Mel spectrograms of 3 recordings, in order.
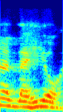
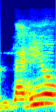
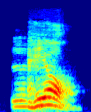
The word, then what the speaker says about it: लहियो: बालपने में ज्ञान न लहियो, लहियो बोलना है इसको, लहो नहीं। कुछ लोग लहो बोल देते हैं या लयो बोल देते हैं, लयो नहीं, लहियो।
